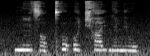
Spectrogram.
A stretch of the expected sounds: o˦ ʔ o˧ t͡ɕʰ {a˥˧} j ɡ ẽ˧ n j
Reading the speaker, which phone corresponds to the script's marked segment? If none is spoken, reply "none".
a˦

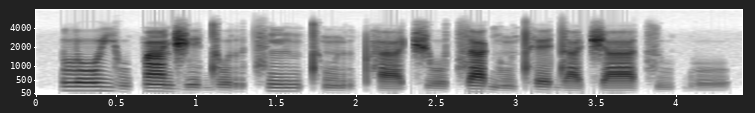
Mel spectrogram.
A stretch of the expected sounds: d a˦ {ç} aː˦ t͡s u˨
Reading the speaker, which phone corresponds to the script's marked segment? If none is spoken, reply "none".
t͡ʃ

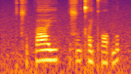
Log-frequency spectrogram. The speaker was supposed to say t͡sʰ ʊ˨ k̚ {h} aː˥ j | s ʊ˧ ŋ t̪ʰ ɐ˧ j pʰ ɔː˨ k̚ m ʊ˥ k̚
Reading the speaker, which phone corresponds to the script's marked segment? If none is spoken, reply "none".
p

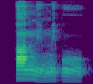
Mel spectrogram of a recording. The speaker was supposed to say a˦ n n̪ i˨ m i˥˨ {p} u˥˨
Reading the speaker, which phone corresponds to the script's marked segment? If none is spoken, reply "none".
p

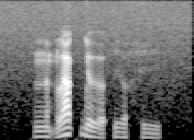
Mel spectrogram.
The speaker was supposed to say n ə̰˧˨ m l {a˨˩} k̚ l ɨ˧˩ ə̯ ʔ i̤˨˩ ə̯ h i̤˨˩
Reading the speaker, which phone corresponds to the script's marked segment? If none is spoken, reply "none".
a˦˥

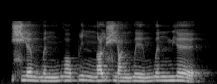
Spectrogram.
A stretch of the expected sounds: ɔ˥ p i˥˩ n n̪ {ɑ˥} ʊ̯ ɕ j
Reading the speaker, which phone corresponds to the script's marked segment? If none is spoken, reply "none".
ɑ˥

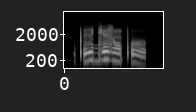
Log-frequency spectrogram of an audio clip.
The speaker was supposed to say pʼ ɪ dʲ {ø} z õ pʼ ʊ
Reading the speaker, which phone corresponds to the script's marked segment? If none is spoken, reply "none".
ɛ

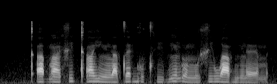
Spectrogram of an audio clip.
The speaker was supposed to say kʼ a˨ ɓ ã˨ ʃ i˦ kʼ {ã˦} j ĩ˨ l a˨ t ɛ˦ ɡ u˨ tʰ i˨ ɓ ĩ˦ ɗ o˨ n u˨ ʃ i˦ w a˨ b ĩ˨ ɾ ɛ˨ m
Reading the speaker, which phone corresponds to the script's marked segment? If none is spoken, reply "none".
ã˦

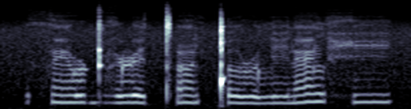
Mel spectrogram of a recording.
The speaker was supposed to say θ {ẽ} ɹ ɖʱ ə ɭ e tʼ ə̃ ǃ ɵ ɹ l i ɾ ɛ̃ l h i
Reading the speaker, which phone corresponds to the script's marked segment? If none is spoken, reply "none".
ẽ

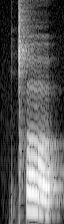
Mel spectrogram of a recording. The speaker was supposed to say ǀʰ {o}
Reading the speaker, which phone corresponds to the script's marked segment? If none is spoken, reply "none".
ɔ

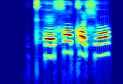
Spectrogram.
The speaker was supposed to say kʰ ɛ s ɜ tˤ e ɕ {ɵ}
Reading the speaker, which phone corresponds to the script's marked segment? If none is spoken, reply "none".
ɔ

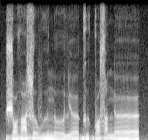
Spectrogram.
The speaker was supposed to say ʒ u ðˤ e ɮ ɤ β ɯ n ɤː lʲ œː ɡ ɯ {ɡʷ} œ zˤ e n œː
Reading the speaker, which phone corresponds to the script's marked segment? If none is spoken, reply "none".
ɡʷ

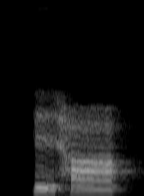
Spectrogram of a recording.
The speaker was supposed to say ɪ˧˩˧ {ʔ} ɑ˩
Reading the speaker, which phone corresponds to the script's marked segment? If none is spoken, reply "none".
h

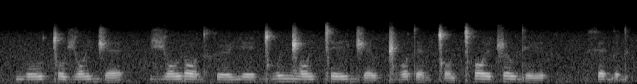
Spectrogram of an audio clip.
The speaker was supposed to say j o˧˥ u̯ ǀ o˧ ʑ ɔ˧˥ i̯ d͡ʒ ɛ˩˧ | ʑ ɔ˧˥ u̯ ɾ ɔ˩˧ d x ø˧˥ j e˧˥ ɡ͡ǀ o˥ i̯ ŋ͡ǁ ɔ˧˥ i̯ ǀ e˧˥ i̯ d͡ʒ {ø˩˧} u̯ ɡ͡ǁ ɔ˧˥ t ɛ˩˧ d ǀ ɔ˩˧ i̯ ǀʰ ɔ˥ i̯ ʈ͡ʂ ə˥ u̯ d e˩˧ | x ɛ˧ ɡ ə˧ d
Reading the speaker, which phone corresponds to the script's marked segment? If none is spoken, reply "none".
ɛ˩˧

